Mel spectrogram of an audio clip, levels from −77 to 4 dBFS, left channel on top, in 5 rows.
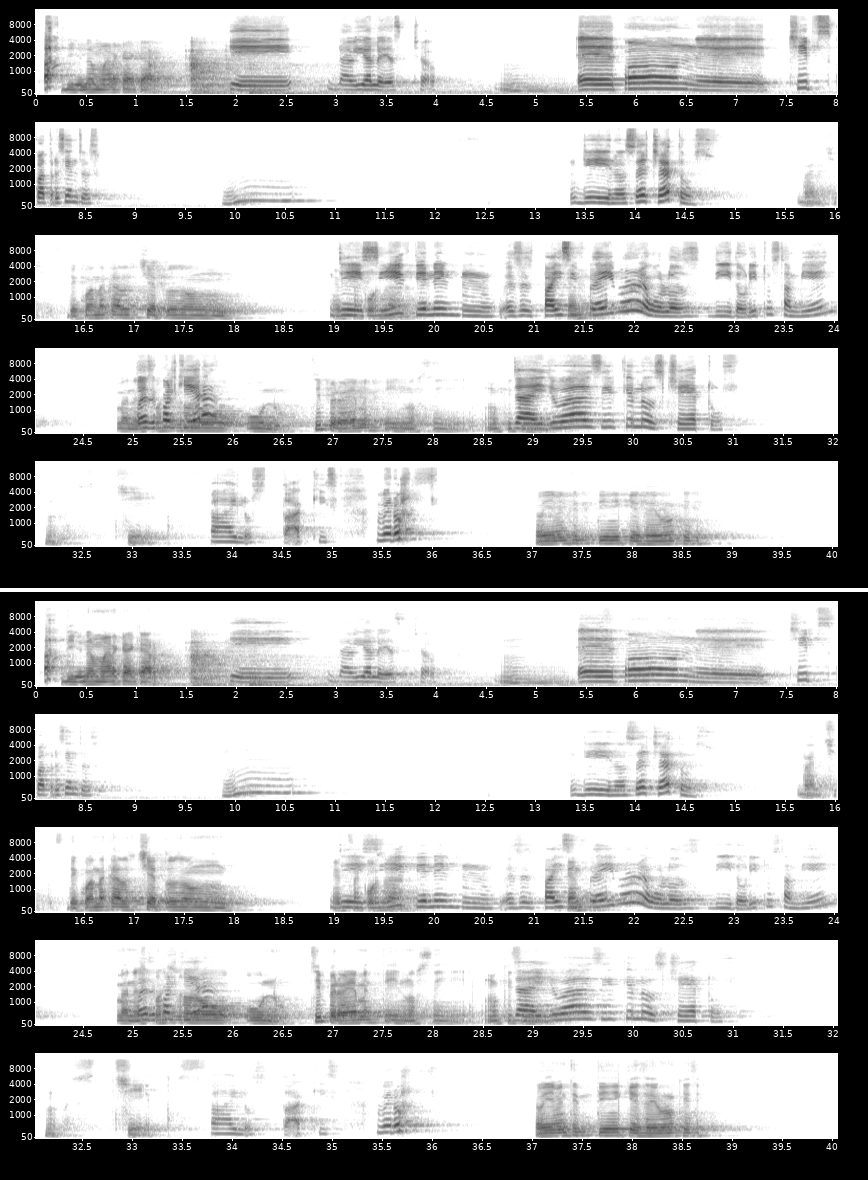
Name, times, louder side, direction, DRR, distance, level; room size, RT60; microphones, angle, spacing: voice 1, 0.2-1.2 4.6-5.3 9.9-10.6 15.6-16.0 16.3-18.0 19.0-19.8 21.3-21.5 24.8-26.5 26.8-29.2 32.1-33.2 37.0-38.7, right 2 dB, 55° right, 7 dB, 2.6 m, -33 dB
sound 1, 1.0-9.1 10.5-10.6, left 2 dB, 45° left, 6.7 m, -46 dB
voice 2, 1.9-2.6 2.9-4.0 5.4-8.6 13.3-14.8 19.0-24.0 25.0-25.8 28.7-30.9 33.8-35.8, left 6 dB, 70° left, 17 dB, 0.9 m, -30 dB
23.0 x 22.0 x 8.5 m, 1.2 s
head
